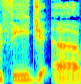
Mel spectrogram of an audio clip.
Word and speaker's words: Feige: So Kevin Feige, what did we say his name was? Feige. Rhymes with Pygy. That's how I remember.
